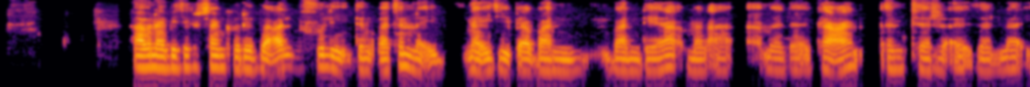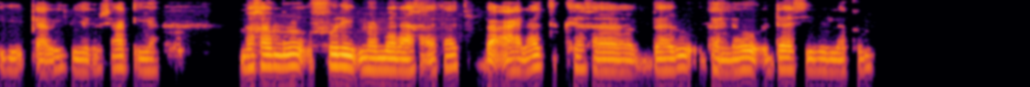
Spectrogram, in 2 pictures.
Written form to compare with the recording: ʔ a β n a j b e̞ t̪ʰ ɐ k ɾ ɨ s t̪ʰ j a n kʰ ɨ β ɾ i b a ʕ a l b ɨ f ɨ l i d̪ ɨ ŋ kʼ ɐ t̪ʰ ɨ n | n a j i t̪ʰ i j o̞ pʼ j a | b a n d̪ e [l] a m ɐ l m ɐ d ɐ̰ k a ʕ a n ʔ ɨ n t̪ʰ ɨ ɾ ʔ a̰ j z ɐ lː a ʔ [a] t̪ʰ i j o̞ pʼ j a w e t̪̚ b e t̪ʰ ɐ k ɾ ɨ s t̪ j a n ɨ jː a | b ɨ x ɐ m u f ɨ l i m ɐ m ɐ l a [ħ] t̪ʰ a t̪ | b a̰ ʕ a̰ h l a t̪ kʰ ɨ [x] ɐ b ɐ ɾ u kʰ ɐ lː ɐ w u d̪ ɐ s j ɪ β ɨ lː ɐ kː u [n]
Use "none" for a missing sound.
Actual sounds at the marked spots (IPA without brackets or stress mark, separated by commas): ɾ, i, x, x, m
